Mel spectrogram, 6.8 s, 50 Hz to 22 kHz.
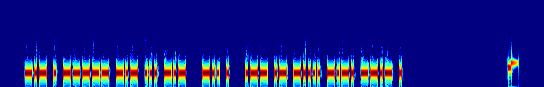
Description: Morse code, heard as a keyed tone, about 40 wpm, 700 Hz. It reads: KE0KSK DE WA6CQE
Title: USA Callsign DE Callsign 40wpm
